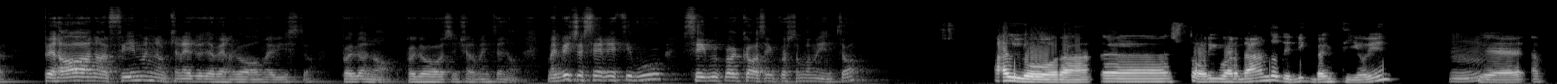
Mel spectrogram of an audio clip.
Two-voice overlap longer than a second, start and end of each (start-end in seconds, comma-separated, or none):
none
